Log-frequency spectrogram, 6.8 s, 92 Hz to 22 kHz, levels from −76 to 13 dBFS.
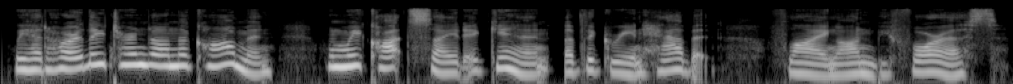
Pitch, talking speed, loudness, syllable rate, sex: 235 Hz, 180 wpm, -16 LUFS, 4.8 syllables/s, female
